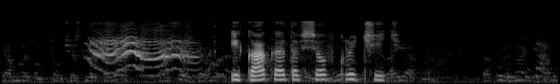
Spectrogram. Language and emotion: Russian, neutral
